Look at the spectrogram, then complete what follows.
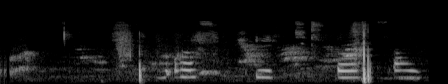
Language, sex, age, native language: Icelandic, male, 6, Icelandic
